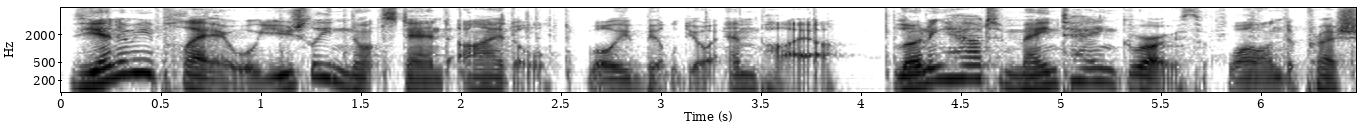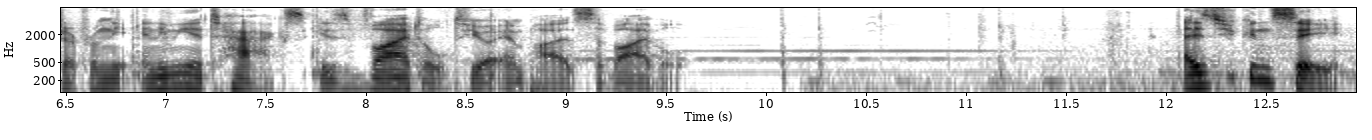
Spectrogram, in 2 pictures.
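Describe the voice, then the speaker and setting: A man's voice: on the low side, sing-song, normal speed, soft background music. A man narrating a scripted game tutorial in a precise, explanatory, directive way.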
